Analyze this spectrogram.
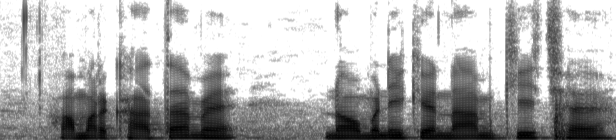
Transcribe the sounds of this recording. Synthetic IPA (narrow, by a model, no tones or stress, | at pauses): həməɾkʰat̪amẽ | nɔwmənikenamkit͡ʃʰɛ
